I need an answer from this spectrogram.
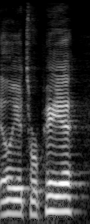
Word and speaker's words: Ilia Topuria: This was Josh Emmett versus Ilia Topuria. Did I say it right? Yep, Ilia Topuria.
